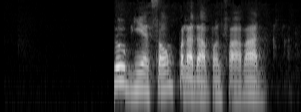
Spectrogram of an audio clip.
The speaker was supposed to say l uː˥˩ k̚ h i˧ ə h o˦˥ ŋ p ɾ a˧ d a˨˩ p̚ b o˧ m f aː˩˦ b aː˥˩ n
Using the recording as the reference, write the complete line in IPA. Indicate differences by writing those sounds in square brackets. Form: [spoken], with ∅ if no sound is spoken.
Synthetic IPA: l uː˥˩ [p̚] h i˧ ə [s] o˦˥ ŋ p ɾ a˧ d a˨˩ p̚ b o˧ [n] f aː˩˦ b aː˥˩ n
